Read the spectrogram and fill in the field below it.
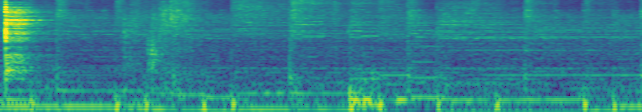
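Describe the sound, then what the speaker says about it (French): Metal clinks and knocks from a saucepan as butter goes in for choux pastry dough, a few sharp light taps spread irregularly over a few seconds in a quiet kitchen. "dans une casserole, on va mettre le beurre"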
